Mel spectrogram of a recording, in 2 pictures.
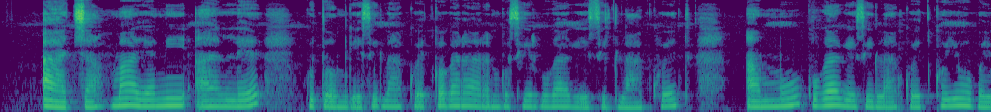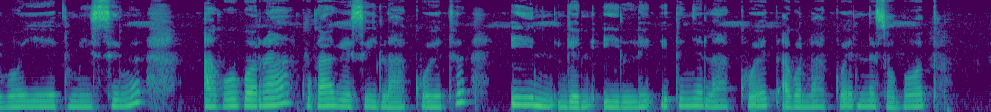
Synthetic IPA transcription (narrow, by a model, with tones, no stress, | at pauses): at͡ʃa˨ma˦ja˦ni˦alɛkutomɡḛ˨si˦lakːwḛ˦t̚kɔɡa˦ɾa˦ɾa̰˨nɡɔsi˦ɾkuɡaɡḛsi˨ɟla˨kːwet | a˨mːu˦kuɡa˦ɡe˨si˨la˨kːwe˨tkɔ˦jɔ˦ba˨jbɔjetmisi˦ŋ | a˨ɡɔkɔ˦ɾa˦kuɡa˦ɡe˨si˨lakːwet | i˦nɡe˨ni˨lːei˦ti˦ɲe˦lakːwe˦t̪a̰˨ɡɔ˨lakːwḛ˦tnɛ˦sɔ˨bɔ˦t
